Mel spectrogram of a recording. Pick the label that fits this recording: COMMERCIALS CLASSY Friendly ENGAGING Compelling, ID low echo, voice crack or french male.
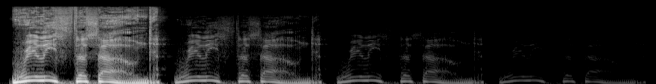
ID low echo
